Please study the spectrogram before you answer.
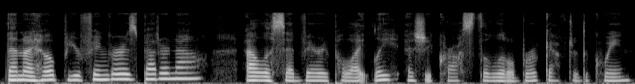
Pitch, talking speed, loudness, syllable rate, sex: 195 Hz, 200 wpm, -18 LUFS, 5.6 syllables/s, female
